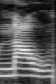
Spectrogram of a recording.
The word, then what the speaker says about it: now: अब अगर हमको नहीं पता रहे कि आउ भी पढ़ते हैं, ओ भी पढ़ते हैं OW को, तो हम ऐसे पढ़ देंगे, ये जो नाउ है इसको नो पढ़ देंगे, ठीक है। एक स्पेलिंग होती है KNOW, इसको नो पढ़ते हैं, ठीक है, NO इसको भी नो पढ़ते हैं, और NOW होता है, इसको नाउ पढ़ते हैं।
